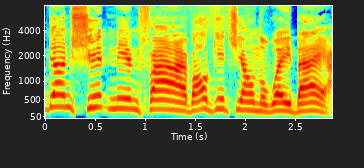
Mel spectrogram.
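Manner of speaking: high, very loud mock-mom yell; hollering mother. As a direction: holler at your kid like an impatient mother. Acting the mother hurrying her son.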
